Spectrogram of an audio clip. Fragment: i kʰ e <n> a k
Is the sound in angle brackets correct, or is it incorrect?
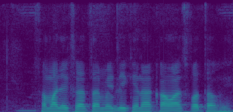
correct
